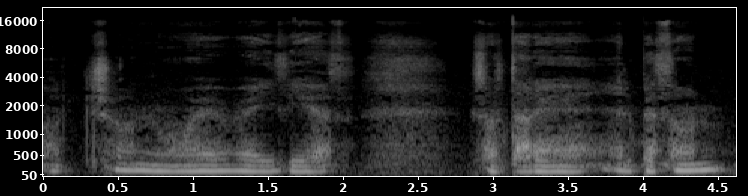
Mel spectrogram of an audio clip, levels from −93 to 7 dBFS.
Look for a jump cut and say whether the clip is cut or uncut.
uncut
